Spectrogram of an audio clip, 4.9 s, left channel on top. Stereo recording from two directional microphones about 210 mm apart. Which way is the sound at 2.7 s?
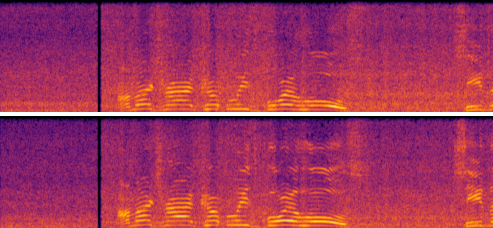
25° right (ahead or behind).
